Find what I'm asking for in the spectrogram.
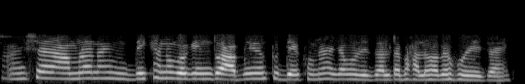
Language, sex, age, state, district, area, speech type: Bengali, female, 45-60, West Bengal, Nadia, urban, conversation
